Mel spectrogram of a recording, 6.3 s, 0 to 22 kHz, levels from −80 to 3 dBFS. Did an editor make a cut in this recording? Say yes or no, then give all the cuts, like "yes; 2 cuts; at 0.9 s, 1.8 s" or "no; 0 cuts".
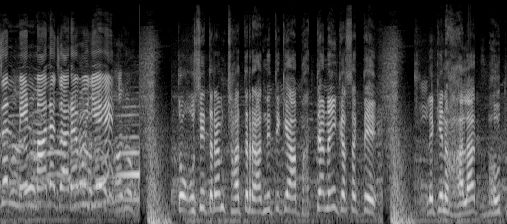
yes; 2 cuts; at 1.8 s, 5.1 s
